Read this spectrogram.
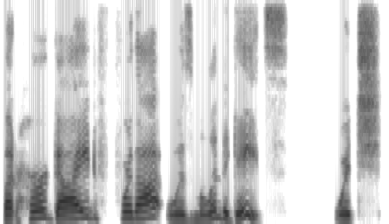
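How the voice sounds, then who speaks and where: A woman's voice: on the high side, slow pace, a little mellow, dry recording, clean studio sound. A middle-aged woman talking conversationally as a co-host on a casual podcast.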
